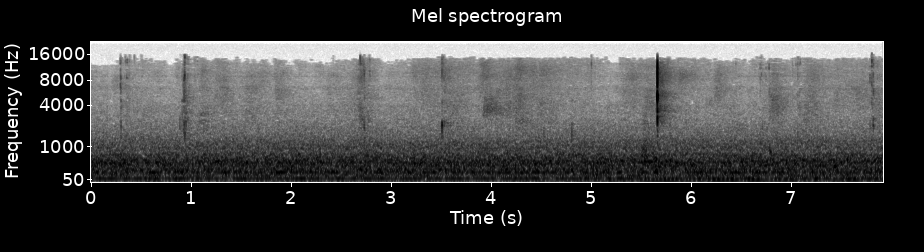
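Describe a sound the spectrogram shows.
Paper crinkles and tears as a lid is peeled off a small cup.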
